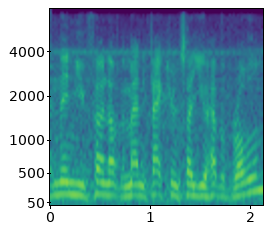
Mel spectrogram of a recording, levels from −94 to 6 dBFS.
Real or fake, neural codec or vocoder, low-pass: real; none; 7.2 kHz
